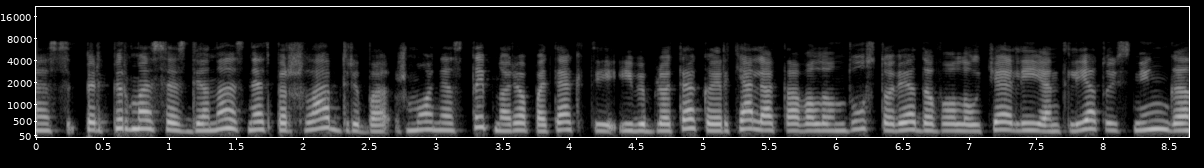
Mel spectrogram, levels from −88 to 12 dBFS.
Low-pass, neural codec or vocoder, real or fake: 7.2 kHz; none; real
